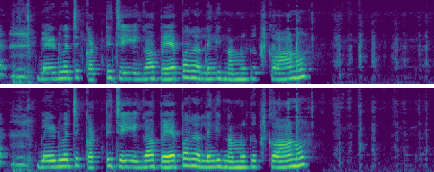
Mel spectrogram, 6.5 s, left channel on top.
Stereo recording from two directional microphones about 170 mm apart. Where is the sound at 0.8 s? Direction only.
55° right (ahead or behind).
